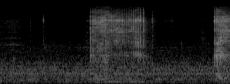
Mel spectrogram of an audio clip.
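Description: SNAIL adhesive tape runner rolled along the back of a strip of cardstock, laying down adhesive, in one short burst about half a second long, about a second in.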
